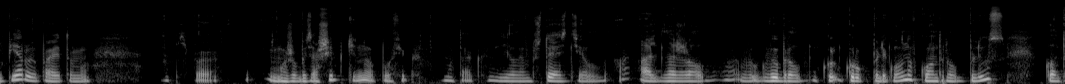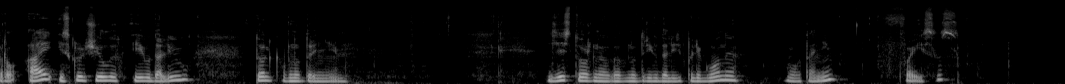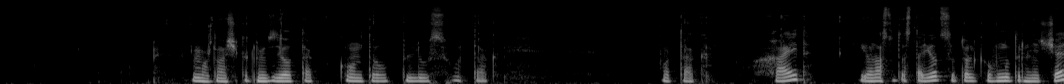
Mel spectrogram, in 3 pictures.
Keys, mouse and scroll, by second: 1.6 z, 2.2 alt+click, 3.1 ctrl+KP_Add, 4.1 ctrl+i, 5.1 ctrl+z, 5.7 alt+click, 6.1-9.6 middle drag, 9.6 ctrl+KP_Add, 10.8 ctrl+i, 12.1 z, 13.4-13.7 scroll down 3, 13.7 z, 13.9-14.7 middle drag, 14.7 Tab, 15.0 click, 15.2 shift+middle drag, 15.4-15.9 scroll up 4, 16.0 Tab, 16.2-16.8 middle drag, 16.8 z, 17.9 alt+click, 18.4 scroll down 1, 18.6-18.9 middle drag, 18.9 z, 20.4 middle click, 20.8-21.5 scroll up 1, 21.5 z, 22.9 alt+click, 23.2-24.4 middle drag, 24.4 ctrl+KP_Add, 25.5 KP_Add, 28.9 h, 29.9 middle click, 30.3 a, 30.5-31.4 scroll down 2, 31.4 scroll down 1, 31.4 middle click, 31.7 scroll up 2, 31.8 z.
